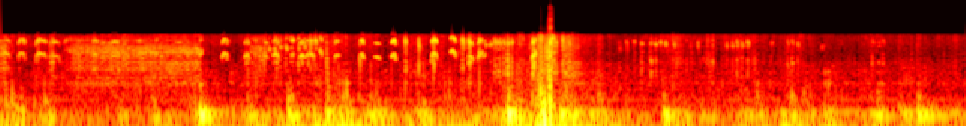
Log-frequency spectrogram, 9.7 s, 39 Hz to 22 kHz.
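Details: Barn owls at Théding on 28 February 2021, at the start of courtship: a busy run of short chirping and twittering notes, some slightly curved, with a brief louder burst near the middle over a steady low rumble.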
